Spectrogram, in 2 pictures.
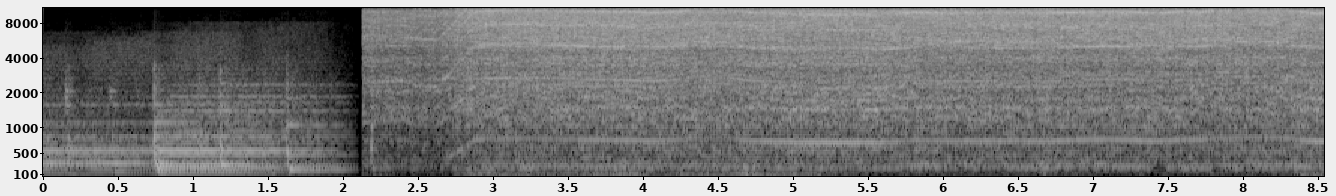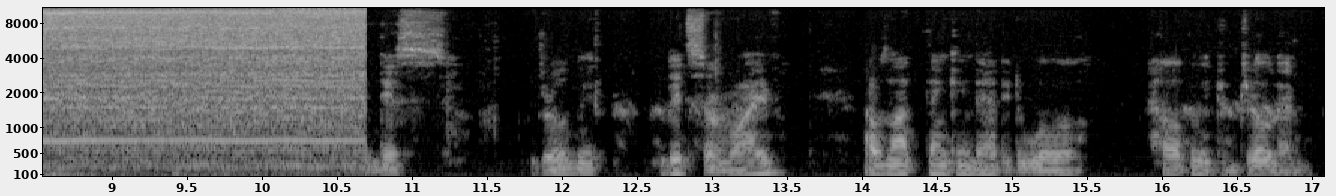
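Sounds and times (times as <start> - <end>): cordless drill whining: 2.1 - 10.7
drill bit grinding in brick: 2.1 - 10.7.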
